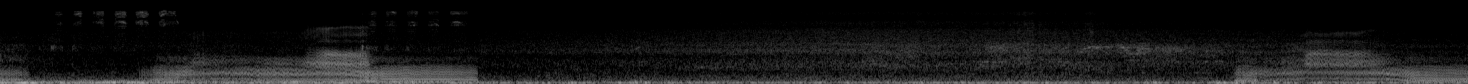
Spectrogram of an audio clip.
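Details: Outdoor stray black cat, hungry, growls to keep its food from a beige cat; rising, wavering growl-yowls at the start and again near the end, separated by a quieter stretch of low rumbling background noise.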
